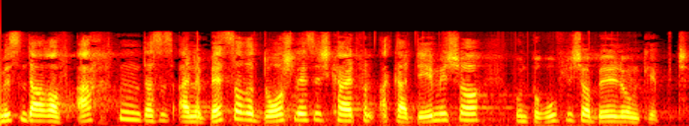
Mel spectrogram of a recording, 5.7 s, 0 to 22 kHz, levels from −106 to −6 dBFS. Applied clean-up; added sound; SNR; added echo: neural separator model SepFormer DNS4.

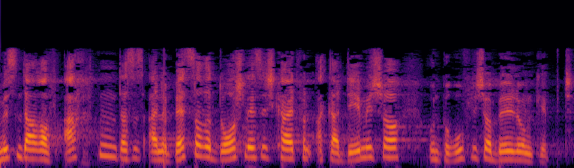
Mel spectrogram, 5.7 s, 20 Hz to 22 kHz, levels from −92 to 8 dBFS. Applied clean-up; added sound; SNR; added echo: none; none; none; none.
